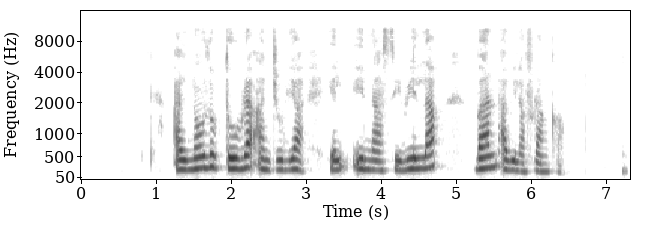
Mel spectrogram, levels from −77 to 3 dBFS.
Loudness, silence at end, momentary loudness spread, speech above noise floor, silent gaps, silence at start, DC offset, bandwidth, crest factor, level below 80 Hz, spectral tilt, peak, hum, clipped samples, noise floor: -27 LUFS; 0.9 s; 13 LU; 51 dB; none; 1.25 s; under 0.1%; 11 kHz; 18 dB; -82 dBFS; -6 dB/octave; -10 dBFS; none; under 0.1%; -77 dBFS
